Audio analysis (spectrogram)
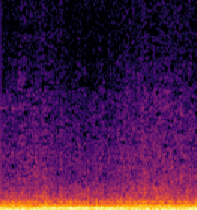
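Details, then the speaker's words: Car wheel bearing after replacing an excessively worn bearing: smooth even low rumble while rolling, with the earlier growl gone; normal wheel bearing. "ahí tenemos instalado todo y ya no tenemos el ronquido que escuchamos al principio"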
